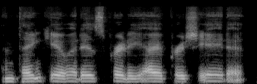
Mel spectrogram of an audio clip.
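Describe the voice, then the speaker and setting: A woman's voice: extremely low pitch, monotone, normal speed, gravelly, darkish tone. A woman in her thirties hosting a casual livestream chat, laid-back and chatty with many fillers. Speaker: livestream host.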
